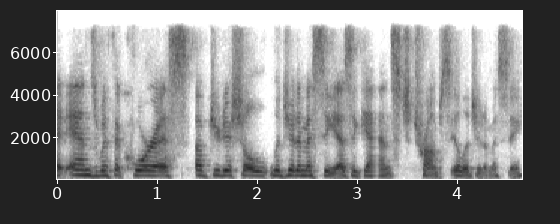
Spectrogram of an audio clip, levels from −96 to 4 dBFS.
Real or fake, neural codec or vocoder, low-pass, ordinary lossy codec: real; none; 7.2 kHz; MP3, 64 kbps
